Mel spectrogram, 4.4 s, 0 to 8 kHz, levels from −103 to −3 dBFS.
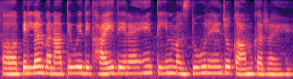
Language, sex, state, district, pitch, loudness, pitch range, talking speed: Hindi, female, Madhya Pradesh, Bhopal, 225 Hz, -17 LUFS, 210-235 Hz, 230 wpm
